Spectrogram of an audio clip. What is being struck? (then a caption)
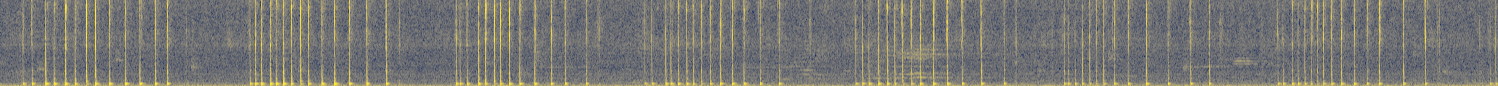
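Plastic wide-tooth comb. A large pink plastic wide-tooth comb has its teeth plucked and strummed with a fingertip, giving seven bursts of rapid, crisp ticking clicks. Each click rings only briefly over a low, steady hum, and the strums carry a faint midrange tone.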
